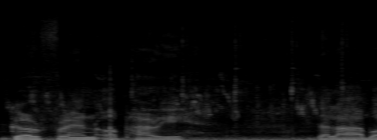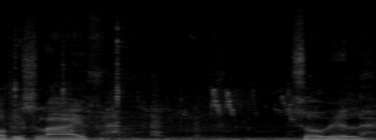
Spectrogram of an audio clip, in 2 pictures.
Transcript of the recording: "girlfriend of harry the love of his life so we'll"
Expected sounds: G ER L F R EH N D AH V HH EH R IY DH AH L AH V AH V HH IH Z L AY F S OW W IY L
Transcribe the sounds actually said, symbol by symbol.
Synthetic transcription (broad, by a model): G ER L F R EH N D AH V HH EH R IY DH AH L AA B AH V HH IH S L AY F S OW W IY L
